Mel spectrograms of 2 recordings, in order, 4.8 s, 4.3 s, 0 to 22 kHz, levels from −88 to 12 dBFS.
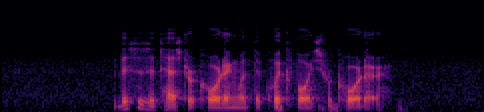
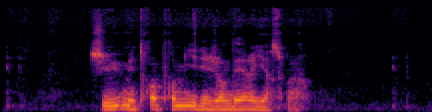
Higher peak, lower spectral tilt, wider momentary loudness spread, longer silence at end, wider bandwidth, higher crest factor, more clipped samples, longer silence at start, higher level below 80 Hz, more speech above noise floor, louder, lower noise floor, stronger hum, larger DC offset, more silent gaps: second, -14 dBFS vs -8 dBFS; second, -5.5 dB/octave vs -7.5 dB/octave; second, 9 LU vs 13 LU; second, 1 s vs 1.3 s; second, 8 kHz vs 16.5 kHz; first, 22 dB vs 16 dB; neither; first, 1.2 s vs 0.9 s; second, -76 dBFS vs -60 dBFS; second, 36 dB vs 46 dB; second, -35 LUFS vs -21 LUFS; about the same, -70 dBFS vs -67 dBFS; neither; neither; neither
